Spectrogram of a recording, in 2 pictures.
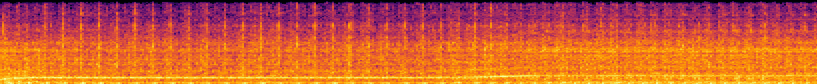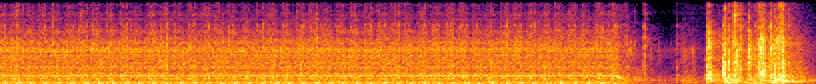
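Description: A sewing machine runs steadily at close range, stitching a quilted Christmas stocking at a shorter stitch length with a fast, even mechanical whir, then stops near the end with a few handling clatters.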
